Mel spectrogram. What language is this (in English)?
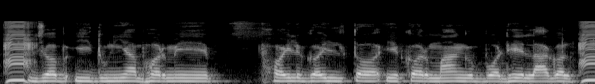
Bhojpuri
